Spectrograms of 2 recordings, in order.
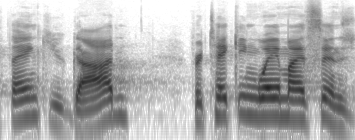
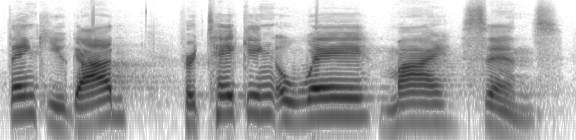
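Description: First: A higher, faster "Thank you, God" to show the words; cheerful leading line. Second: Louder and slow, every word of "for taking away my sins" drawn out; loud unison thanks. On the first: Shown as a demonstration. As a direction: lead the thanks briskly and brightly. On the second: Acted. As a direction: lead the whole room in a big slow thanks. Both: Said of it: "Join me here and at home".

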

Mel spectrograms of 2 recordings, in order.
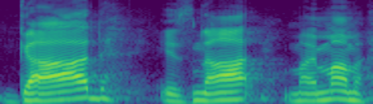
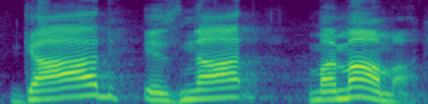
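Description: First: Said in the usual way. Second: Slow, firm declaration with weight on "God"; with conviction. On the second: Shown as a demonstration. Preacher urges congregation to say it with him, with conviction. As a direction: drive "God is not my mama" home slowly and forcefully. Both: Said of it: "say it with a little conviction".

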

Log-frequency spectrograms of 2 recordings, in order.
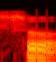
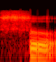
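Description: First: Said in the usual way. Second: সু pronounced as a light tsu, drawn out. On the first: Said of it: "এটার উচ্চারণ হবে". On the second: Shown as a demonstration. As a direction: say সু with a faint t sound leading in. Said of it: "টি এর একটা আওয়াজ থাকবে".

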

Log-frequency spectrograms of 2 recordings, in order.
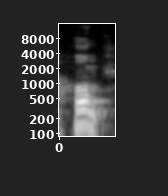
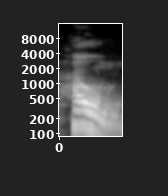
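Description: First: "home" wrongly said "hom", with a plain short o; the mistaken "hom" for "home"; wrong vowel. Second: "home" said "howm", gliding oh-oo into m; corrected, falling "home" with a diphthong. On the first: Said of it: "không phải đọc là home mà là home". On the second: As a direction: glide the vowel of "home" before closing on m. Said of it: "Đây là âm hâu cộng với chữ M". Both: Shown as a demonstration.

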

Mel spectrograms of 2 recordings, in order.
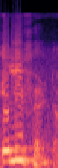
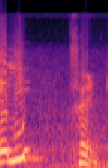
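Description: First: Said in the usual way. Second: elephant broken as এলি, pause, ফ্যান্ট; split in two. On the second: Shown as a demonstration. Teacher dividing a word for students, elephant in two parts. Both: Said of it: "যে এটাকে ভেঙে ভাগ করি".

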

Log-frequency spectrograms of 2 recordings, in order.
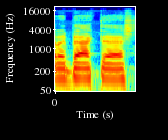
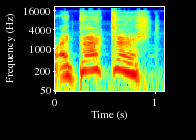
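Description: First: Said in the usual way. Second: High, slow, stretched-out outcry; shocked disbelief. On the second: Real, not acted. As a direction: wail it in disbelief. Gamer repeats in disbelief.

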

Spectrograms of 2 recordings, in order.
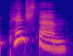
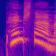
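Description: First: Said in the usual way. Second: Loud, high shout. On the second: Acted. Narrator shouting to her family, loud. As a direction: yell the order to the family. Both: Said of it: "I shouted to my family".

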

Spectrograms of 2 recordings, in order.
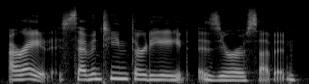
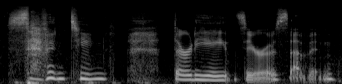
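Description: First: Said in the usual way. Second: Seventeen thirty-eight zero seven spelled out slowly, each number separate; slow deliberate readout. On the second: Shown as a demonstration. Gamer slowly reading the safe code aloud. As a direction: read the code back slowly, digit group by group. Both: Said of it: "slowed repeat of the code".

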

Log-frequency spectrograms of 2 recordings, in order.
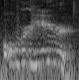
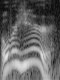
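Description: First: Slow, high, distant mimic call; echoing yell. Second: High-pitched shouted call; yelling back. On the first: Unseen creature mimicking the hunter, slow soft high echo. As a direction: stretch it out like a faint, eerie echo. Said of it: "yell back to me". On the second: Lost hunter answering a call in the woods, high yell. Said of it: "I yelled back". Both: A narrator's reading.

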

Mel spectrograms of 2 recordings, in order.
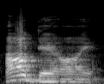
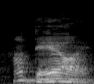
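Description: First: A much louder, indignant repeat of how dare I; angry outburst. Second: Mild indignation. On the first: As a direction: burst out in mock fury at yourself. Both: Acted. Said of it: "Sorry, I'm getting a bit angry".

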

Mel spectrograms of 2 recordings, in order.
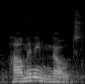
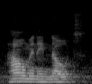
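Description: No difference in how they are said.

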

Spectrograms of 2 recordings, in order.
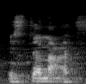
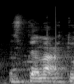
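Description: First: استمعت ending in a vowelless -at; feminine silent ending. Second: استمعت ending in a voiced -tu; first-person ending. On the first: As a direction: say استمعت as istamaʕat. Conjugation drill, feminine form. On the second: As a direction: say استمعت as istamaʕtu, silent ʕayn vowel. Conjugation drill, first-person form. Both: Shown as a demonstration.

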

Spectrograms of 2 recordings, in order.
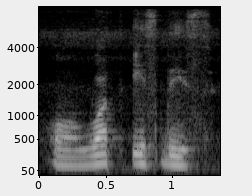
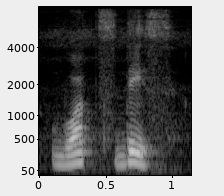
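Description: First: "what is this" said as full form with what stressed. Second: Said in the usual way. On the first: Shown as a demonstration. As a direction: spell out "what is this" instead of "What's". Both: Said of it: "useful questions".

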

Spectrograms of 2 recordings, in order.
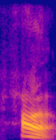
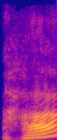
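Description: First: হা thick and full; a fuller, thicker হা. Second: হা thin, drawn from inside the throat; a slim, throaty হা. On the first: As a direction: say হা with a heavy, broad sound. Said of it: "আর এটা মোটা হয়ে আসবে". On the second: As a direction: say হা finely from the throat. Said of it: "গলার ভিতর থেকে চিকন হয়ে শব্দ আসবে". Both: Shown as a demonstration.

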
